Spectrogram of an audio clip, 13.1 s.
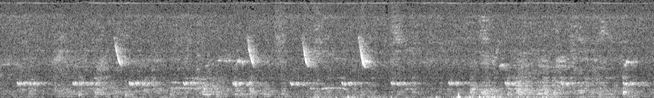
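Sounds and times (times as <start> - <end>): faint bird calls: 0.0 - 13.0.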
